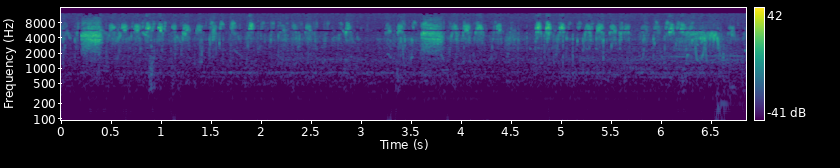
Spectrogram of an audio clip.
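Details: Several oxpeckers give dry, hissing, electric-sounding rattles at an African waterhole on 20 May 2024, with a drinking giraffe nearby. High, rapid bursts of short buzzy notes repeat throughout over faint background noise; the rattle signals other animals present.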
